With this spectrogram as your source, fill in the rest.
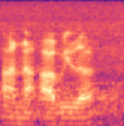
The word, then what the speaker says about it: Ana Avila: Her name is Ana Avila. That's how you say it in Spanish.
